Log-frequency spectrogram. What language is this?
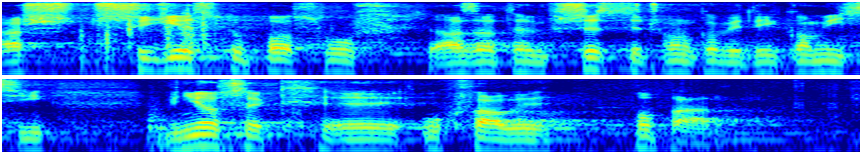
Polish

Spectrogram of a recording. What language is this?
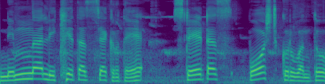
Sanskrit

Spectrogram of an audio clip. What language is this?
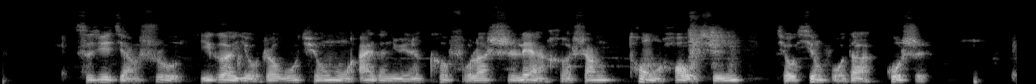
Chinese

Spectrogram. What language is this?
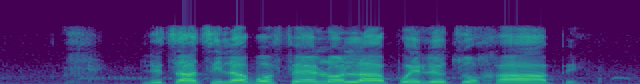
Tswana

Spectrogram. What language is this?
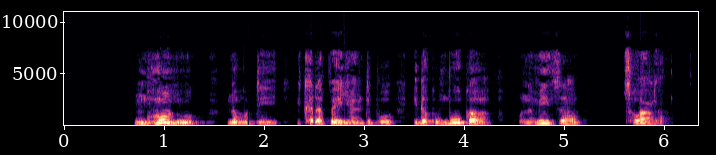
Nyungwe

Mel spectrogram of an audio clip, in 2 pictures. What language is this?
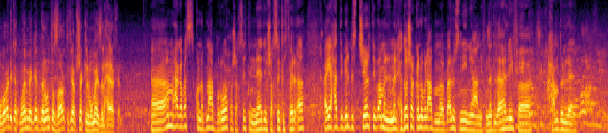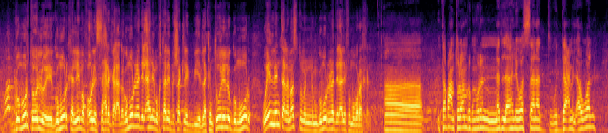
Arabic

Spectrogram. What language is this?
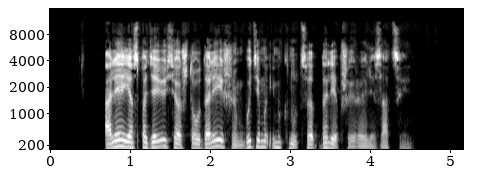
Belarusian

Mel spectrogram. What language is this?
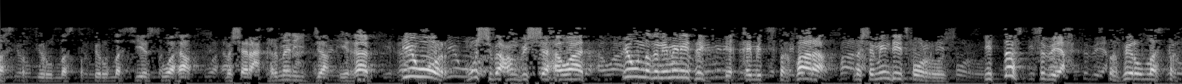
Arabic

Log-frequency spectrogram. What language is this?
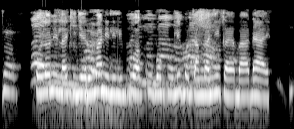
Swahili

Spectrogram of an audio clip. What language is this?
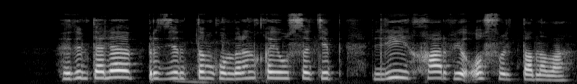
Bashkir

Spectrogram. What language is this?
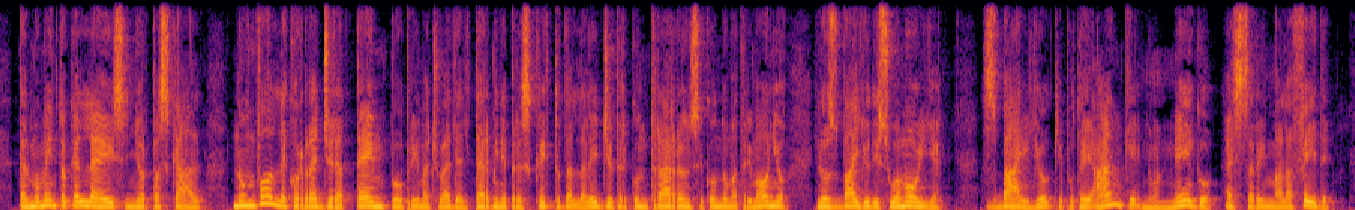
Italian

